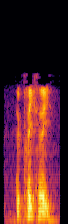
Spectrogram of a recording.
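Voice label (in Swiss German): "krikri", Alsatian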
